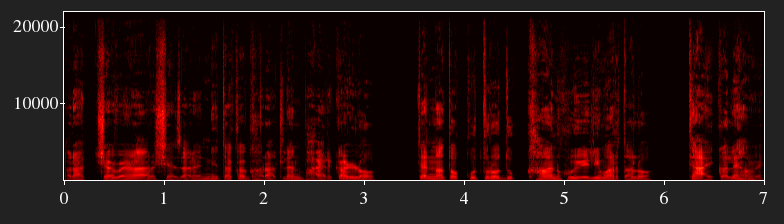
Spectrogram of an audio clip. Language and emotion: Goan Konkani, sad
